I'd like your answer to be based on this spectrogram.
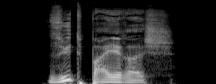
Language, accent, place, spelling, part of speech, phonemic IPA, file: German, Germany, Berlin, südbairisch, adjective, /ˈzyːtˌbaɪ̯ʁɪʃ/, De-südbairisch.ogg
- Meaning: South Bavarian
